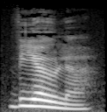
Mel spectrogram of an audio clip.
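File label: "viola" English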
